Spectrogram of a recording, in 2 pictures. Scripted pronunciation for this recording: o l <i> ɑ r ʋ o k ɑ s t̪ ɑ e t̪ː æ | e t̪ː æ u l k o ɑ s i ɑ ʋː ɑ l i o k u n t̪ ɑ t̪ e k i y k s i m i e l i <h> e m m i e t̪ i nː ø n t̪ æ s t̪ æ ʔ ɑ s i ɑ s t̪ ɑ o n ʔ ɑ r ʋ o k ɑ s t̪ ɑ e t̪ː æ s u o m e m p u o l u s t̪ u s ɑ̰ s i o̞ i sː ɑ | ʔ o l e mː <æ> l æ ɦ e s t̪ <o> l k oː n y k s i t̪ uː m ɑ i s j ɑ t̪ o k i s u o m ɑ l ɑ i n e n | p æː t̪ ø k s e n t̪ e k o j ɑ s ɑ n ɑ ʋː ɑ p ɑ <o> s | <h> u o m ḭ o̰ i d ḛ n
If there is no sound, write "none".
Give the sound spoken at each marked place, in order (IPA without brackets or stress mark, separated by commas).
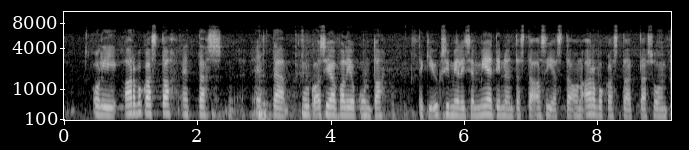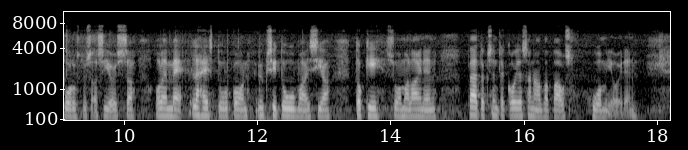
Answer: i, s, e, u, u, h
